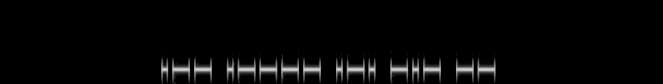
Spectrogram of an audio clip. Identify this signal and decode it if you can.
Morse code, heard as a keyed tone, about 22 wpm, 700 Hz. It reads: W1RKM
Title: USA Call Signs - 5 Characters - Repeated 2x - 22wpm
